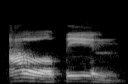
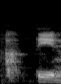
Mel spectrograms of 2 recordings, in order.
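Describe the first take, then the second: First: The l sound is clearly pronounced before t. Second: The l sound merges into a doubled t. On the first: The speaker calls it wrong. "nggak pakai al, nggak gini" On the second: The speaker calls it right. "langsung dimasukkan ke huruf yang berikutnya"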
